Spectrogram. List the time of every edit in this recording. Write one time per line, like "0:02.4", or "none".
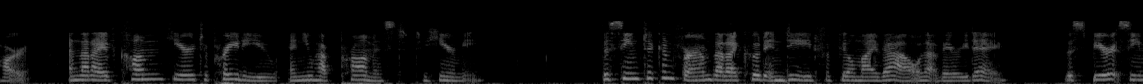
none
